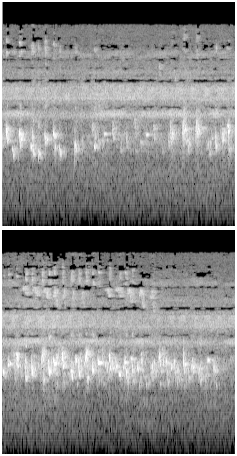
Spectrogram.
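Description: Yellow-vented bulbuls give quick, bubbly chirps, several a second, over a steady high insect drone.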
